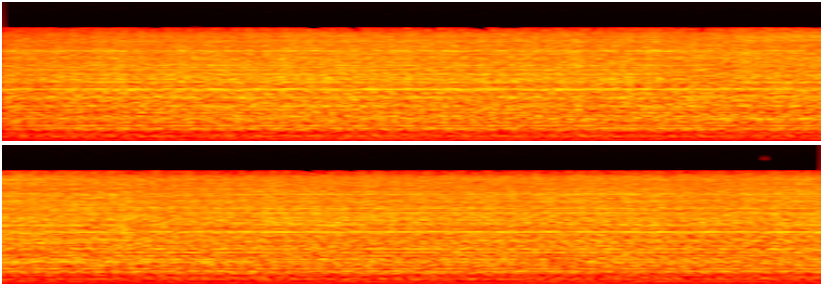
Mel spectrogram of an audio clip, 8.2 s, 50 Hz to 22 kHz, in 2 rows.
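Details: 2003 Honda Accord 2.4, warm and running a while after replacement of an overheating, undercharging alternator that caused a whining noise: steady, even idle hum with no whine, knock or squeal.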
